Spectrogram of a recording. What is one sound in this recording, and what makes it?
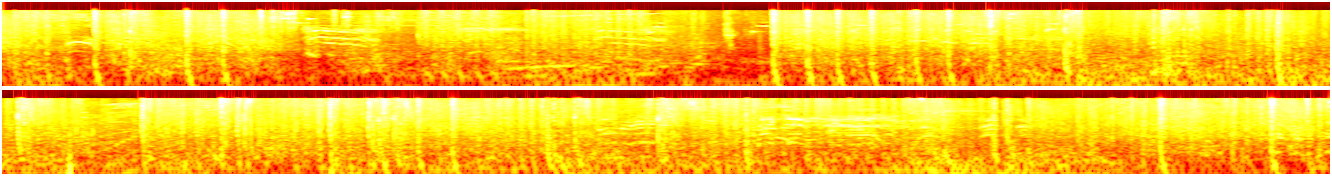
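Rapid gunfire crackles and bangs throughout.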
